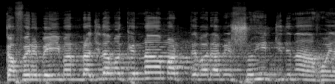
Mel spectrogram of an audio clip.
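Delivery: high, impassioned sermon chant; full-force preaching. Real, not acted. Preacher voicing Abdullah's protest to the Prophet, impassioned preaching.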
